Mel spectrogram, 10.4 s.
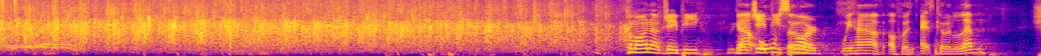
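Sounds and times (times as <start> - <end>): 
audience applause: 0.0 - 6.7
speech: 6.3 - 10.4.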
